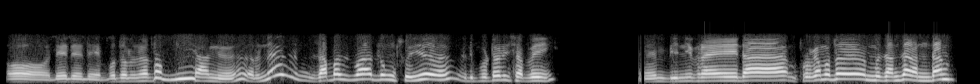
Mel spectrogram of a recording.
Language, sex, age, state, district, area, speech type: Bodo, male, 60+, Assam, Baksa, urban, conversation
